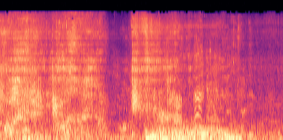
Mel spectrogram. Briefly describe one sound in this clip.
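A monster roars loudly and deeply.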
